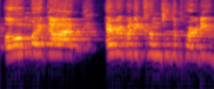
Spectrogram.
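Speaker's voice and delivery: bubbling over with party plans; gushing excitement. Retold or imitated. She gushes about the party.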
